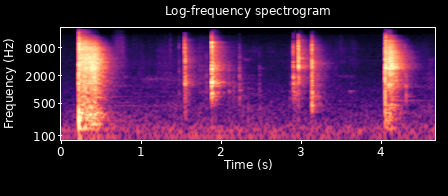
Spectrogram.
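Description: Pumped pneumatic air rifle, a rebuilt Streak, fired in a sharp loud crack, followed by several softer clicks and snaps of the action spaced over a few seconds, close up with no talking.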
